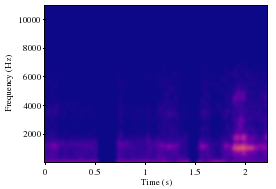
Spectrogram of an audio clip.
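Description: Near silence: faint room tone, with a brief faint sound near the end.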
